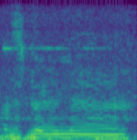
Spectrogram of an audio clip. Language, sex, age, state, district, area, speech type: Kannada, female, 30-45, Karnataka, Vijayanagara, rural, spontaneous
